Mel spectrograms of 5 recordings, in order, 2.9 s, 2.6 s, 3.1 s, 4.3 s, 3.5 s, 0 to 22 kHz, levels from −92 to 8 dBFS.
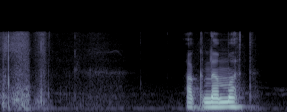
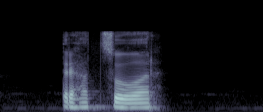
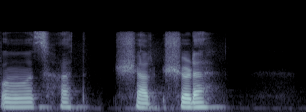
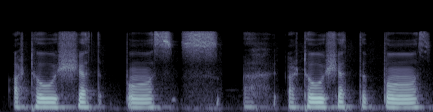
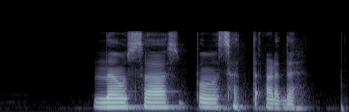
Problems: none marked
